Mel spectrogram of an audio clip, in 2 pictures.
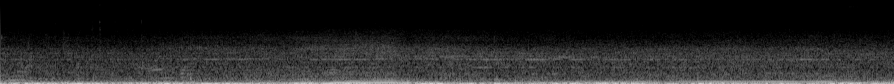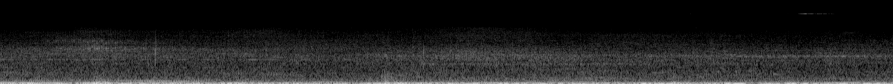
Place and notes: METS-Conservatorio Cuneo: 2019-2020 SME2 lesson1C - “Walking lesson SME2 in three steps: step C”: soundwalk
METS-Conservatorio Cuneo: 2019-2020 SME2 lesson1C
“Walking lesson SME2 in three steps: step C”: soundwalk
Thursday, October 1st 2020. A three step soundwalk in the frame of a SME2 lesson of Conservatorio di musica di Cuneo – METS department.
Step C: start at 10:57 a.m. end at 11:19, duration of recording 22’19”
The entire path is associated with a synchronized GPS track recorded in the (kmz, kml, gpx) files downloadable here:
Piemonte, Italia, 1 October 2020, 10:57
